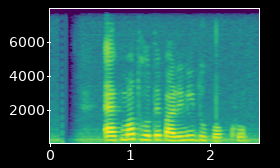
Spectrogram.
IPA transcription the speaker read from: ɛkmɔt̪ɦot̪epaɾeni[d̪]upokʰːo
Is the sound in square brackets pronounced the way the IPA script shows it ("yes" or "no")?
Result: yes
